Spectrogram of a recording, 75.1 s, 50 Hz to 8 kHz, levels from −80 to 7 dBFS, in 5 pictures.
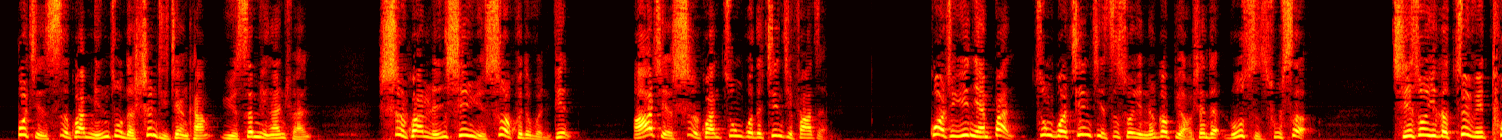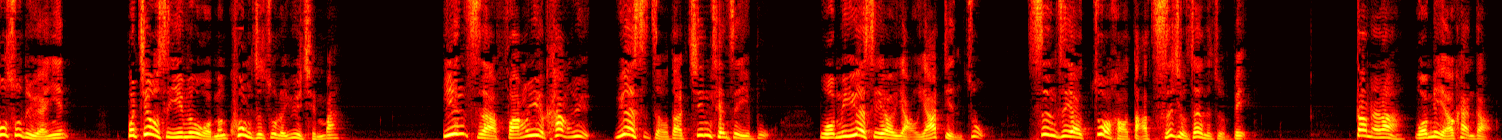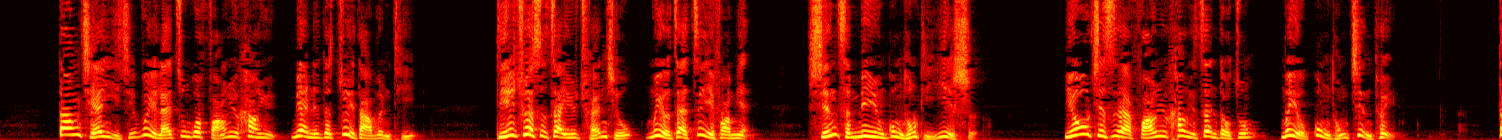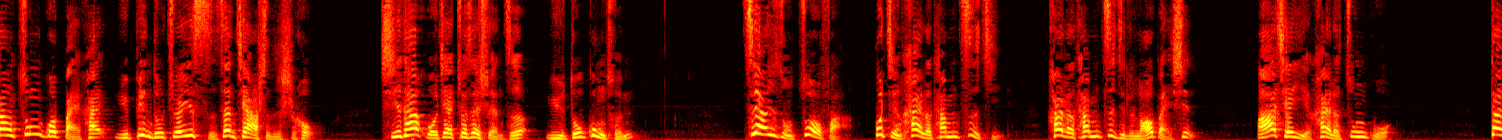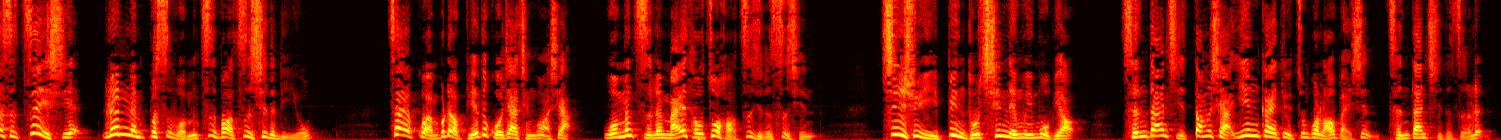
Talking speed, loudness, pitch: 255 characters per minute, -16 LUFS, 230 Hz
